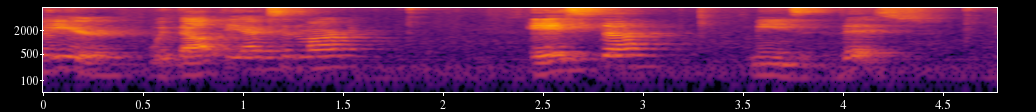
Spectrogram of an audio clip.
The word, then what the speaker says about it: esta: we see that work the normal pronunciation rule is telling us that because it ends in a vowel the accent is going to fall on the second device which would be esta right but as soon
